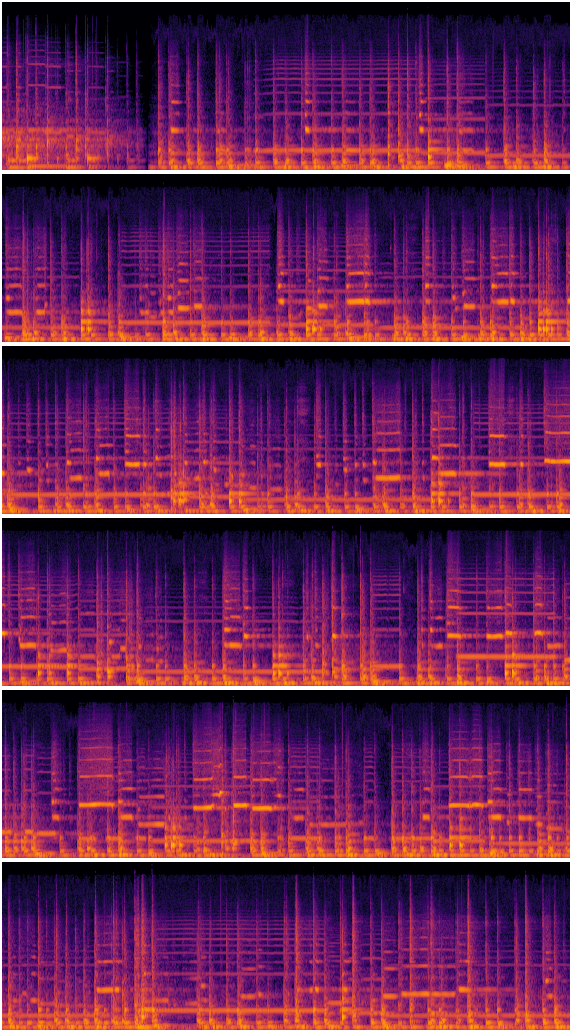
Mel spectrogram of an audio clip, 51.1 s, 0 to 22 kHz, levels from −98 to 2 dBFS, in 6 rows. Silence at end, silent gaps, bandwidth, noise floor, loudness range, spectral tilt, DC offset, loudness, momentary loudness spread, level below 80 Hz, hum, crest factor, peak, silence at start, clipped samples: 0 s; none; 13 kHz; -49 dBFS; 4 LU; -7 dB/octave; under 0.1%; -28 LUFS; 9 LU; -36 dBFS; none; 20 dB; -6 dBFS; 0 s; under 0.1%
